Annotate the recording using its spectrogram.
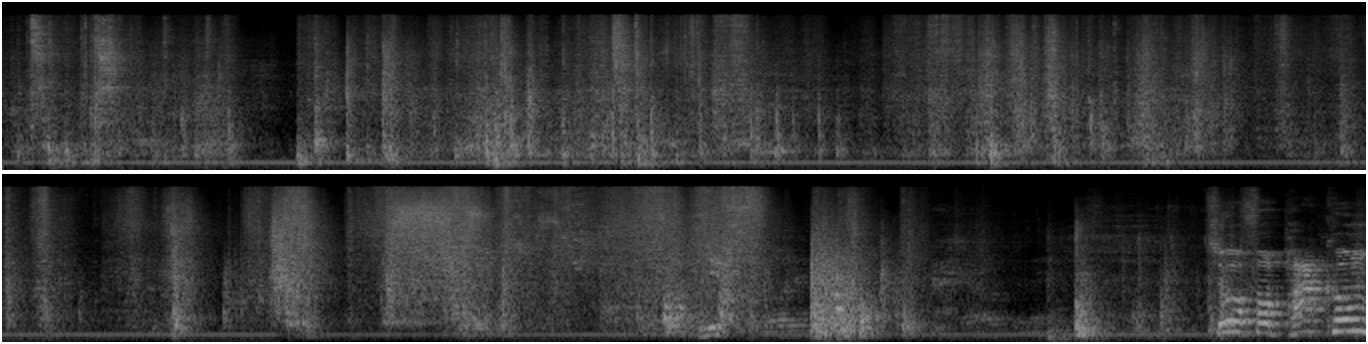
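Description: A cardboard box rustles and scrapes as it is opened and handled.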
